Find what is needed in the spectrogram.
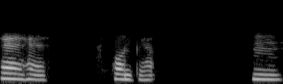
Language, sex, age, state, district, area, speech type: Santali, female, 30-45, West Bengal, Birbhum, rural, conversation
